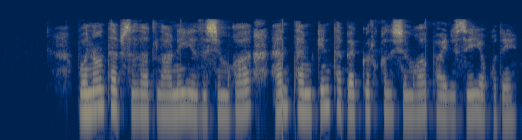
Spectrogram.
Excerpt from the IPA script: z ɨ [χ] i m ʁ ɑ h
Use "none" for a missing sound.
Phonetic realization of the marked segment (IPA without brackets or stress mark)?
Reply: ʃ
